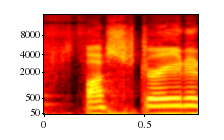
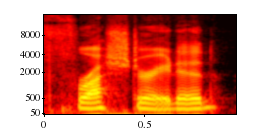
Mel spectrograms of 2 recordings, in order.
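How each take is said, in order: First: The R after the F is dropped. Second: The R after the F is clearly pronounced. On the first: "I say frustrated instead of" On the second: "instead of frustrated"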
